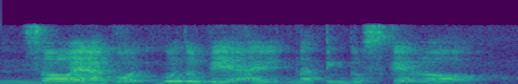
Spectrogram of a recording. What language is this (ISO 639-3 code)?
eng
